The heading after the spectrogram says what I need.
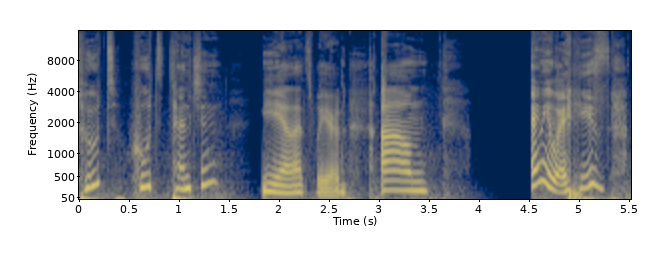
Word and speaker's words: Haute tension: I uh was reading uh several interviews it's pronounced hoot hoot tension yeah that's weird um anyways I have a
